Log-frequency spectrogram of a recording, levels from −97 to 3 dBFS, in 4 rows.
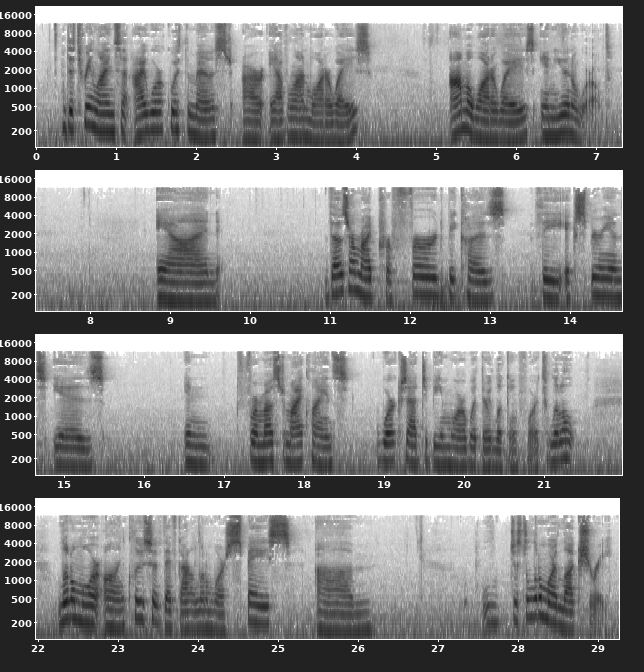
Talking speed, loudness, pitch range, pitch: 120 wpm, -18 LUFS, 135-185 Hz, 160 Hz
